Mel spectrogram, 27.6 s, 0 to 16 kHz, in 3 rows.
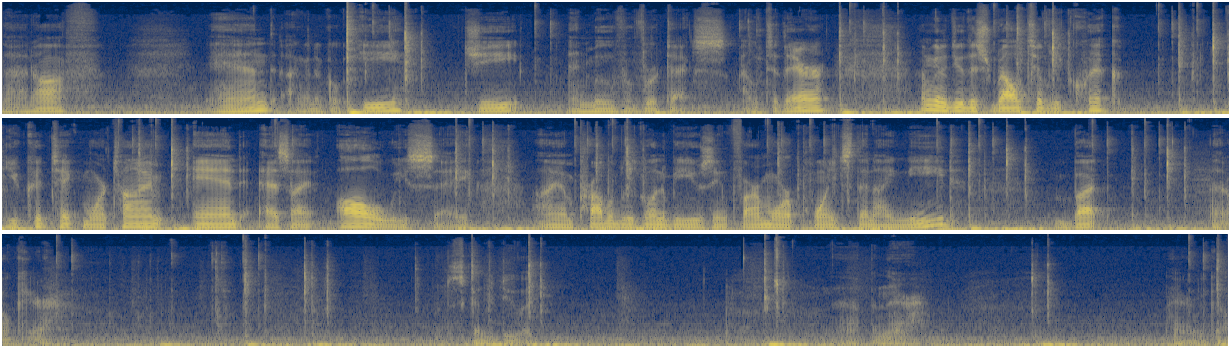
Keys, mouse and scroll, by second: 2.6 e, 3.0 g, 4.5-6.9 middle drag, 6.2-9.1 typing, 10.2 e, 10.5 g, 12.2 middle click, 12.5 e, 12.9 g, 13.6 e, 13.9 g, 15.0-18.0 typing, 19.3 middle click, 20.2-21.7 drag, 20.2 e, 22.3 g, 26.1 g, 27.5 e.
